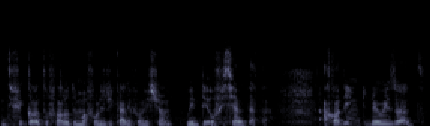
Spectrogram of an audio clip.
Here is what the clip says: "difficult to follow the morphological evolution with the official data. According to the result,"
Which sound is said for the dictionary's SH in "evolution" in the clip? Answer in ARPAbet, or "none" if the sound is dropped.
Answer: S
